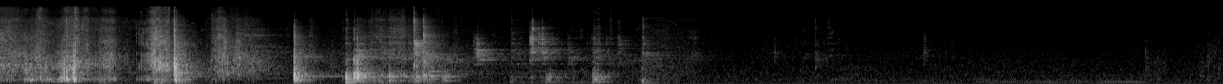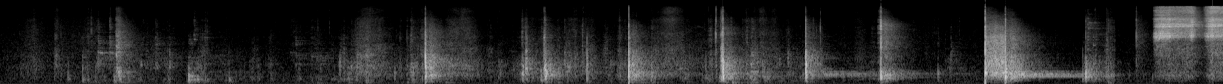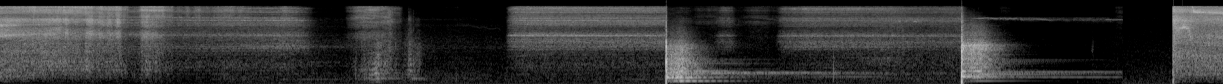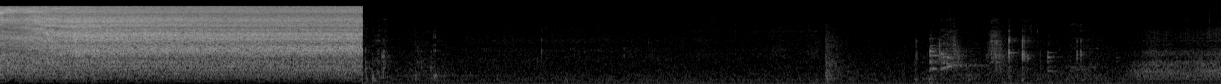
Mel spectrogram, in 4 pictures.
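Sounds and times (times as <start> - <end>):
tire handling clicks and knocks: 2.9 - 6.7
compressed air hissing: 23.8 - 28.5, 29.5 - 34.8, 36.2 - 40.3.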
